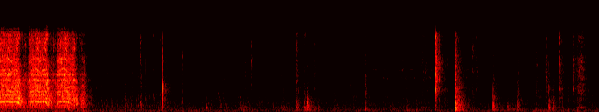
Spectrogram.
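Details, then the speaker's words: Yamaha TMAX scooter cranked with the spark plug removed and earthed against metal for a spark check: about two seconds of fast, even cranking with no firing, then handling clicks. No spark was seen. Crank, no start, cause unconfirmed. "So I'm going to tick it over and we'll see if there's any spark."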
